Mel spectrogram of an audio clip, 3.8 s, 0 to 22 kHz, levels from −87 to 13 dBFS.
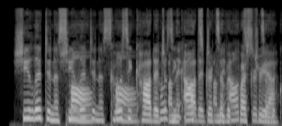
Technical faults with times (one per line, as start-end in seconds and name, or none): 0.00-3.76 doubled audio track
